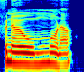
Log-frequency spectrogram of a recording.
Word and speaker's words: pneumonia: And I know pneumonia may look like pneumonia, but it's the P is silent.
